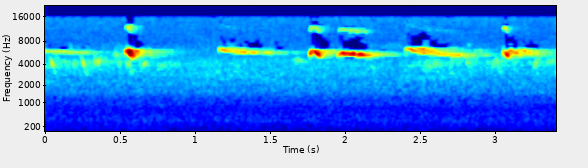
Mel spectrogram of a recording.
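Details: Common kingfisher: a string of high, piercing, drawn-out whistles, some opening with a sharp accented click, repeated about every half second over faint background hiss.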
